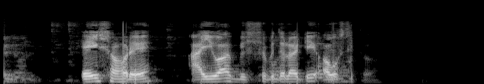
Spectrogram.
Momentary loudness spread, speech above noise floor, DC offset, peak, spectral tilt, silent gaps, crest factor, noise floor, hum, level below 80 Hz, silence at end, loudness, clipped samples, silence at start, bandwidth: 11 LU; 69 dB; under 0.1%; -2 dBFS; -4.5 dB/octave; none; 18 dB; -85 dBFS; none; -54 dBFS; 1.35 s; -16 LUFS; under 0.1%; 0.05 s; 8 kHz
